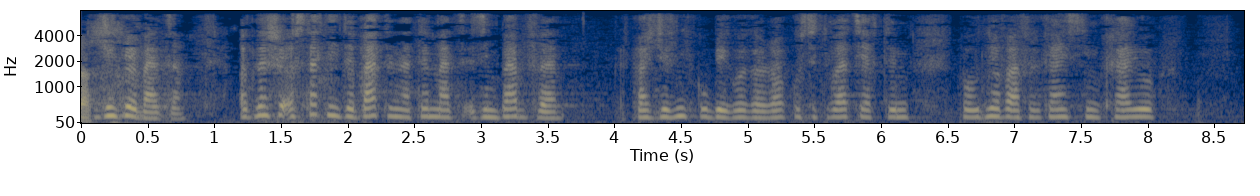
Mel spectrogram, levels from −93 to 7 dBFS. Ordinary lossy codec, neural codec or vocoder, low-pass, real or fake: AAC, 32 kbps; none; 7.2 kHz; real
